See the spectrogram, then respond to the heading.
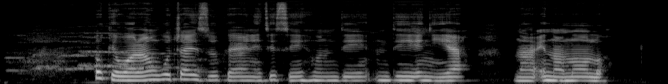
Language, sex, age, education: Igbo, female, 15-29, tertiary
